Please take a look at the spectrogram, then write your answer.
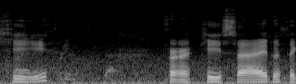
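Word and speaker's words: Quayside: key side Marina they do spell key for key side with a q u a y old British terminology but pronounced and very much in the same way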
